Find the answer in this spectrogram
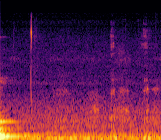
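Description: Quiet room tone in a pause between a man's spoken phrases. The end of a phrase trails off at the very start, and there is one faint click about half a second in.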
